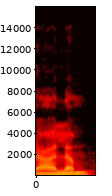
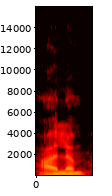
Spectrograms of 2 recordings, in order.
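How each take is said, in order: No difference in how they are said.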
